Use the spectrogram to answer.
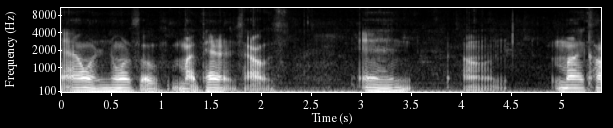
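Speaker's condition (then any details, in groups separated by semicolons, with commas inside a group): Cerebral palsy; scoliosis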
